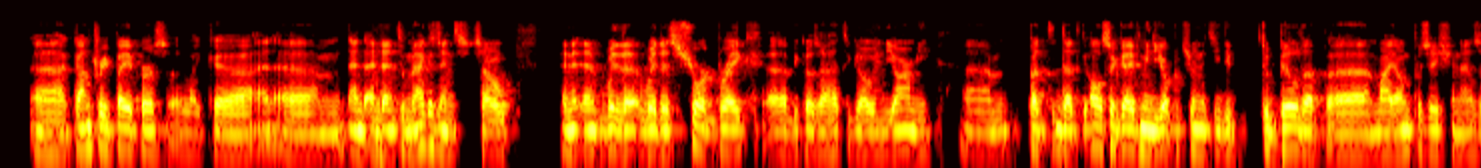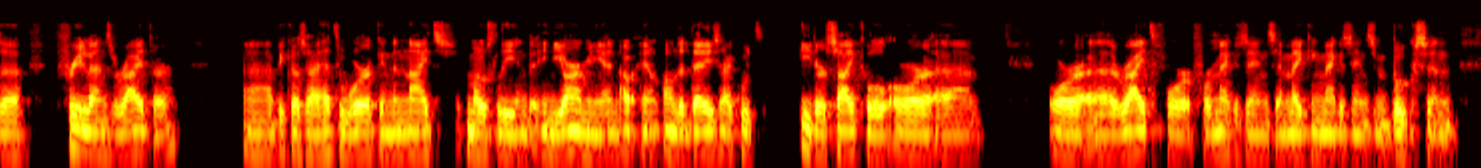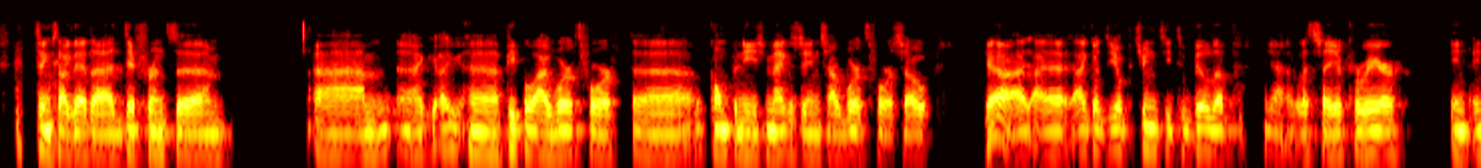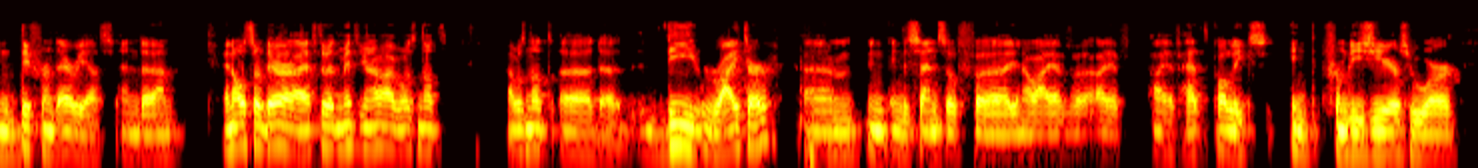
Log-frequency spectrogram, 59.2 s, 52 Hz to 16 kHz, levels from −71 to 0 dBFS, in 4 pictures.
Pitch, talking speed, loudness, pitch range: 90 Hz, 170 wpm, -21 LUFS, 85-95 Hz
